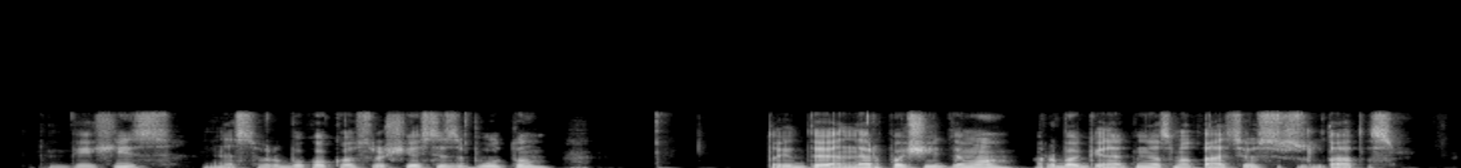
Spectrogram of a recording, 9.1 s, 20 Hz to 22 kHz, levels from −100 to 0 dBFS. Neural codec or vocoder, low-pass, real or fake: none; 7.2 kHz; real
